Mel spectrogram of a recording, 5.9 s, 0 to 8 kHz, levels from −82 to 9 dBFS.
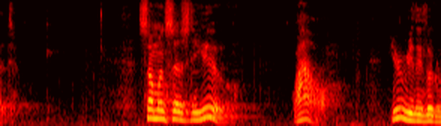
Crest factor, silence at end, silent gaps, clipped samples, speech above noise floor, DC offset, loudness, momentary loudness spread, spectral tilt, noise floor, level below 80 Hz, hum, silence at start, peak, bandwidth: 18 dB; 0 s; none; under 0.1%; 39 dB; under 0.1%; -29 LUFS; 22 LU; -7 dB/octave; -66 dBFS; -66 dBFS; none; 0 s; -12 dBFS; 8 kHz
